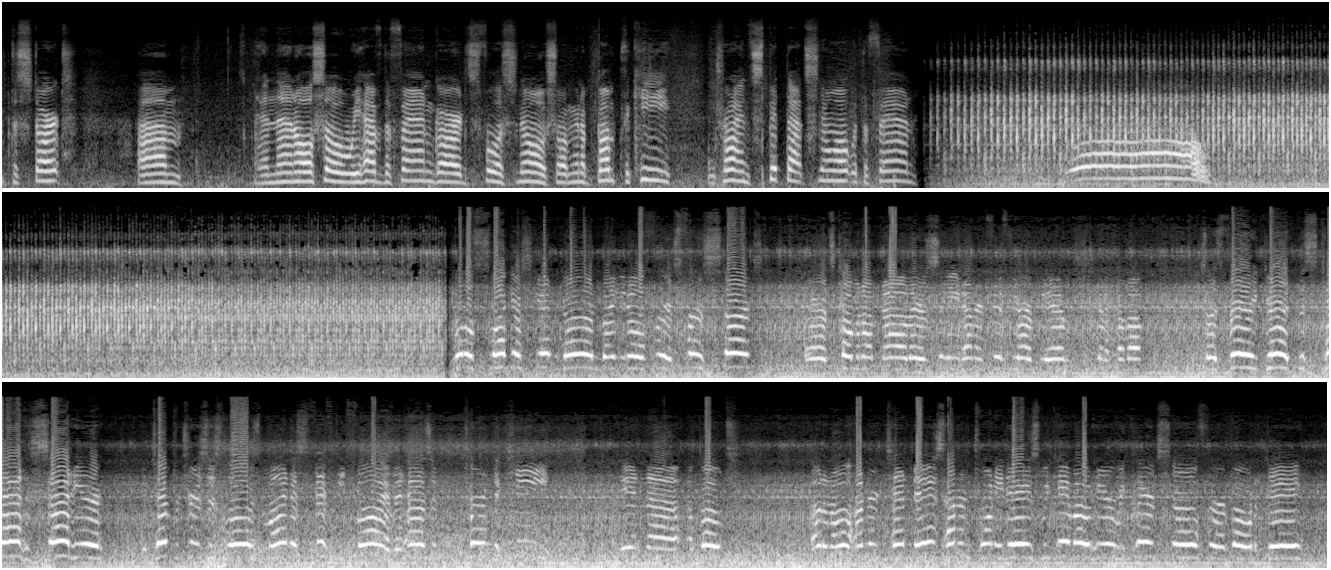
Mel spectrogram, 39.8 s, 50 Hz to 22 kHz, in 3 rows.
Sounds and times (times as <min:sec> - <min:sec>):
Speech: 0:00.0 - 0:00.8, 0:01.4 - 0:01.8, 0:02.5 - 0:09.2, 0:17.8 - 0:24.7, 0:25.3 - 0:32.0, 0:32.7 - 0:33.9, 0:34.6 - 0:39.6.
